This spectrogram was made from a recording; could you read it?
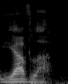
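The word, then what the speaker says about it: Gävle: It's spelled Gavle, but it's pronounced Yavla.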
